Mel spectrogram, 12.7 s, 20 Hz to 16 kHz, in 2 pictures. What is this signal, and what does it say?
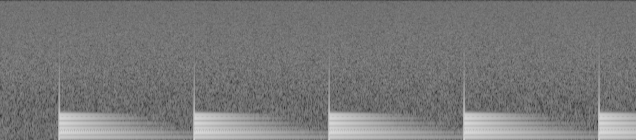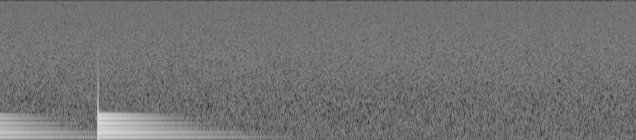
Clock strike, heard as a bell. 6. Six o'clock.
